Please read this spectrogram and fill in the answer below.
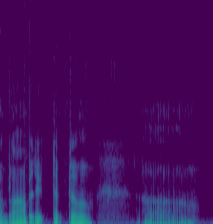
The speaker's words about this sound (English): Okay, does it say that? I'm turning the page, folks.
